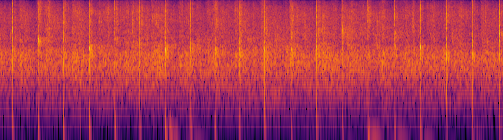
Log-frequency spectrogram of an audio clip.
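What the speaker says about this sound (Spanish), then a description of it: "para que pido un aplauso" Audience applause at a lecture on the Spanish language and cyberspace, settling into steady rhythmic clapping in unison at a quick, even beat, with softer scattered clapping underneath, and no talk.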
